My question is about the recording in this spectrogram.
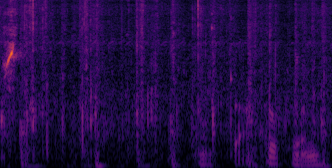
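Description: Horses' hooves clip-clopping at a walk on a dirt track: a run of uneven hoofbeats.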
